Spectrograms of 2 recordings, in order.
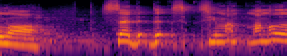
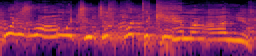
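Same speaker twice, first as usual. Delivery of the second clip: high-pitched mock exasperation; hammed-up complaint at a video caller; exasperated; 9 semitones higher than usual. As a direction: scold in a high, strained voice. Acts out exasperation at Skype.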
